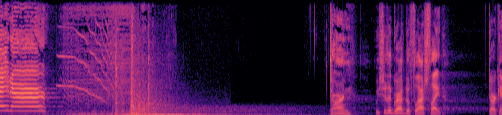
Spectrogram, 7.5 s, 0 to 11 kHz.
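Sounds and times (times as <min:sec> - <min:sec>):
heavy door hinges squealing: 0:00.8 - 0:02.1
heavy door shutting with deep booming thud: 0:00.9 - 0:04.6
speech: 0:05.0 - 0:07.5.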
